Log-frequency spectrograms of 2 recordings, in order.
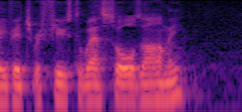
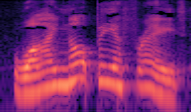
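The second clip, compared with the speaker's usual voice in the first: louder, slow and pointed; emphatic question; 6 semitones higher, 6 dB louder, slower than usual. Real, not acted. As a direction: lean on NOT, drawn out. Rhetorical challenge, slowed and loud.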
